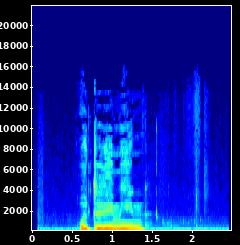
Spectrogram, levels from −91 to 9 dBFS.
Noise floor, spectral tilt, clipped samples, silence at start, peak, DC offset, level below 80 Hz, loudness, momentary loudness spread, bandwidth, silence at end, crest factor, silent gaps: -53 dBFS; -8 dB/octave; under 0.1%; 0.6 s; -10 dBFS; under 0.1%; -52 dBFS; -24 LUFS; 8 LU; 11 kHz; 1.1 s; 16 dB; none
